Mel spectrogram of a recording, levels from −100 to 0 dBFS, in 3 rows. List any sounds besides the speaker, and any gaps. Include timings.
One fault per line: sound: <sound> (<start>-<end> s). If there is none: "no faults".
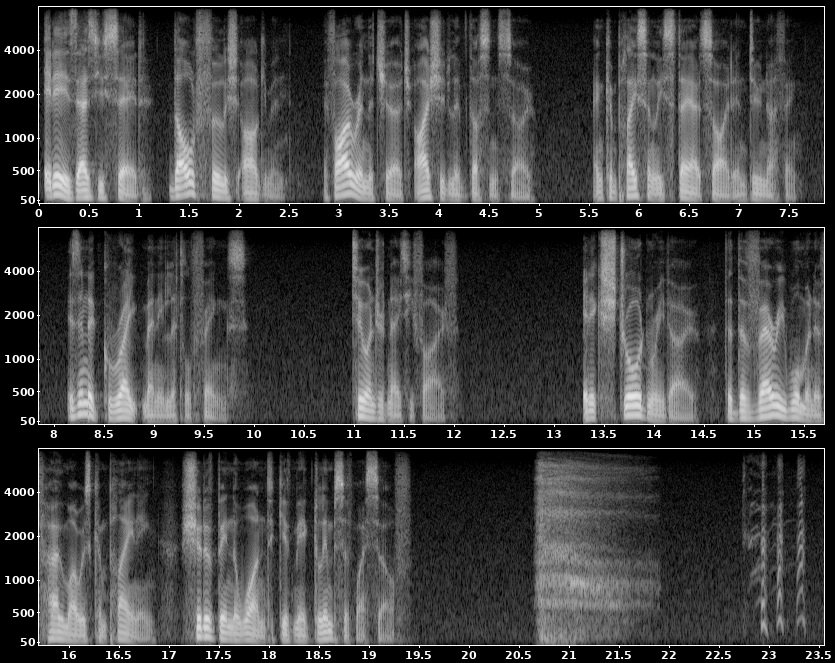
sound: sigh (20.6-21.9 s)
sound: laugh (22.7-23.4 s)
